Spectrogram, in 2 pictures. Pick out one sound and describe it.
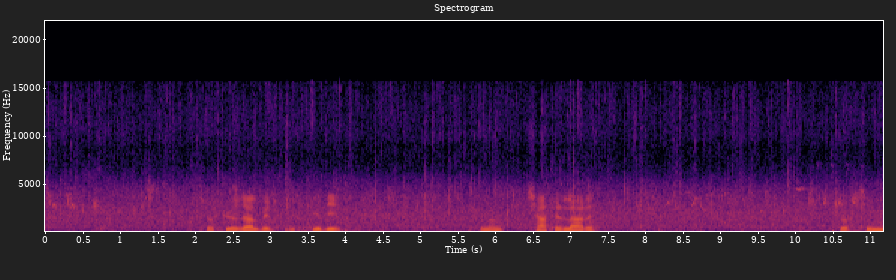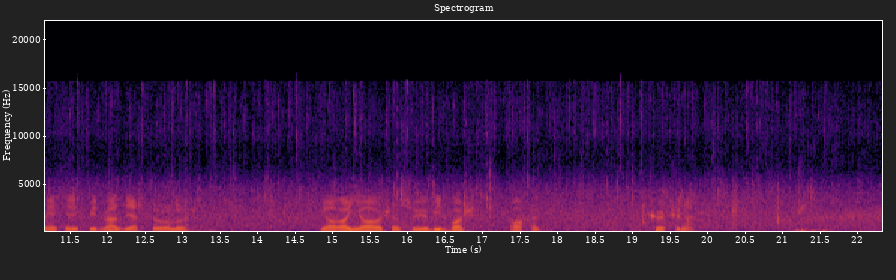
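Rain patters steadily on leaves outdoors.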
